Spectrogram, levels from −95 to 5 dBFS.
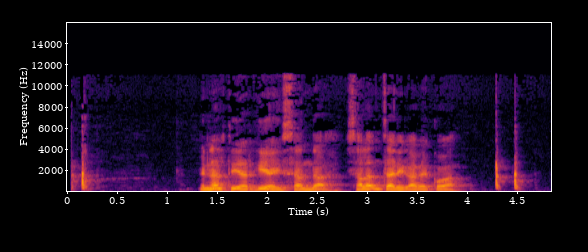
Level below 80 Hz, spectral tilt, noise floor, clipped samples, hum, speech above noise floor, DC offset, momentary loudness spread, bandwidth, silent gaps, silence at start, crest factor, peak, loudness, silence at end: -52 dBFS; -6 dB/octave; -64 dBFS; under 0.1%; none; 44 dB; under 0.1%; 11 LU; 11.5 kHz; none; 0.05 s; 18 dB; -4 dBFS; -22 LUFS; 0.3 s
